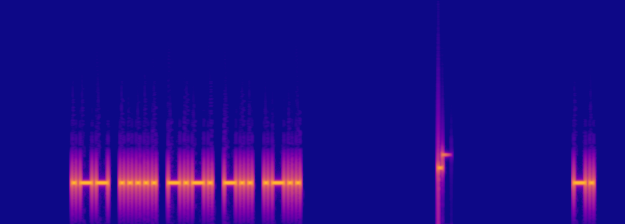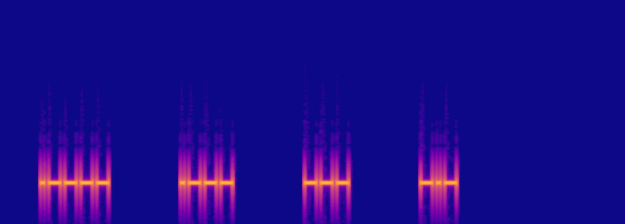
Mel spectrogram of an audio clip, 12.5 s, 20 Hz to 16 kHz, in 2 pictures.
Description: Morse code, heard as a keyed tone, about 30 wpm, spaced as for 15 wpm, 700 Hz. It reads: W5CDL N1JOK
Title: USA Call Signs - 6x Character Spacing - 30wpm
